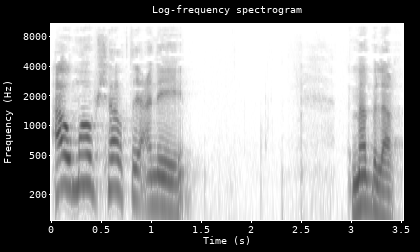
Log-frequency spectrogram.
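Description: A man's voice: a little high, big pitch swings, normal speed, fairly bright tone. A man with a Gulf Arabic accent, an Islamic scholar answering callers' religious questions in a patient, explanatory way that repeats key points. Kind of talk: religious call-in Q&A.

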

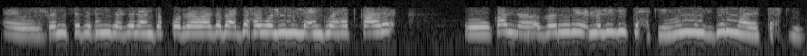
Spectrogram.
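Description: A teenage girl from Yemen calling in by phone, halting and confused as she tries to explain her questions. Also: very high voice, fairly even intonation, no room sound. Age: teens. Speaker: caller. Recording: tinny phone line.

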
